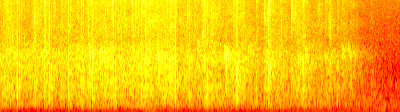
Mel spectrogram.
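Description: Conference audience in Grand Cayman applauding at a healthcare conference's opening presentations, a dense steady clatter of many hands that carries for about three and a half seconds before fading out.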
